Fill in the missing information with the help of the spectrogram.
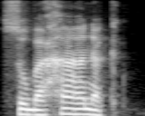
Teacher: But if we were to stop on that word, then we would generally say Subhanak without pronouncing the a on ka. Subhanaka, Subhanak.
